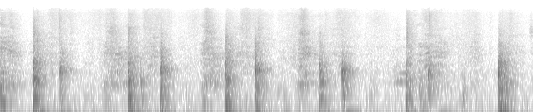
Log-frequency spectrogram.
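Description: A quick, uneven series of thuds, about two a second, from feet landing on a wooden floor during explosive TRX sprinter-start jumps.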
